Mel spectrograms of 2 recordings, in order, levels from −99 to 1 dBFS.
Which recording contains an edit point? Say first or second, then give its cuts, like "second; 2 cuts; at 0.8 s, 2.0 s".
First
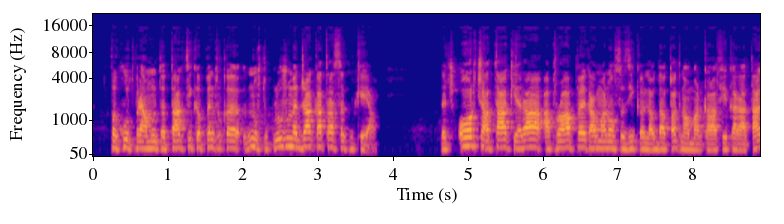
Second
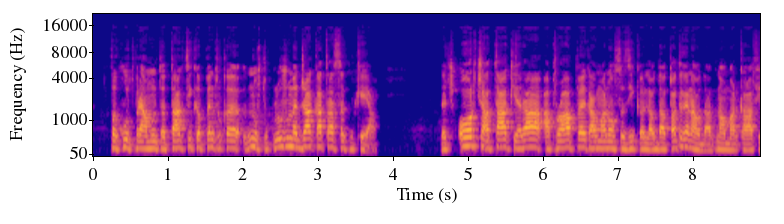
first; 1 cut; at 7.8 s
